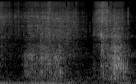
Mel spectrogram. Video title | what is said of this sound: Activities for children with autism during lockdown | I just found they made quite a good noise for her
